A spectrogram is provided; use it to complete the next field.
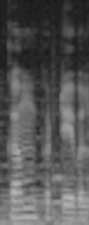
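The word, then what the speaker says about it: comfortable: एम एफ ओ आरटीएल बेलेंगे इसे हम कंफर्टेबल ने बोलेंगे यह गलत होगा वह एंड ऑल लेटेस्ट साइलेंट रहेगा इसे हम कंफर्टेबल कहेंगे कंफर्टेबल लिस्ट देखने एग्जांपल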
